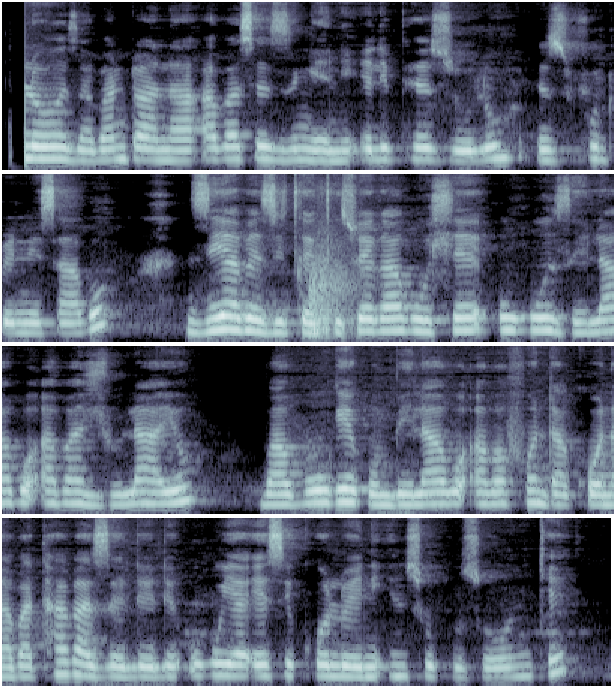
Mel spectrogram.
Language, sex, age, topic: North Ndebele, male, 25-35, education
